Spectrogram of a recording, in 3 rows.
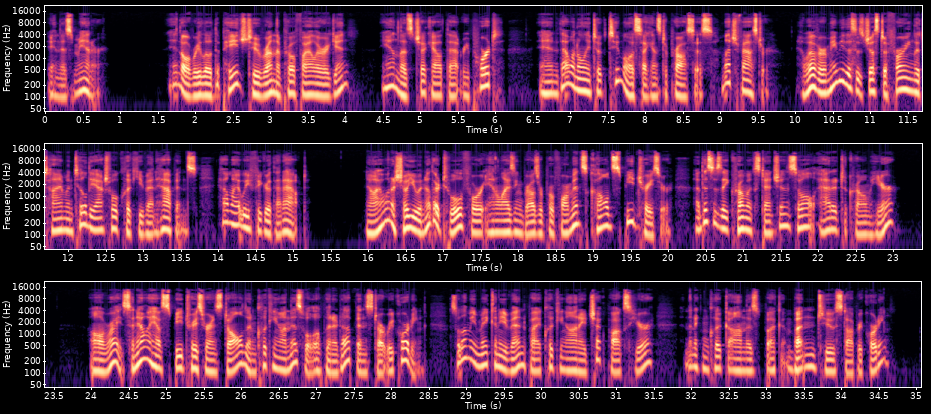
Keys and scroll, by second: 0.6 super+s.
